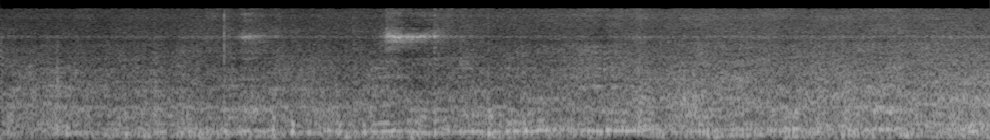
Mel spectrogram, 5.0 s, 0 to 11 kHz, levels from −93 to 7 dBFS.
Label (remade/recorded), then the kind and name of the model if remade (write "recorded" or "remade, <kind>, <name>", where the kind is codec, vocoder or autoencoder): remade, codec, SNAC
